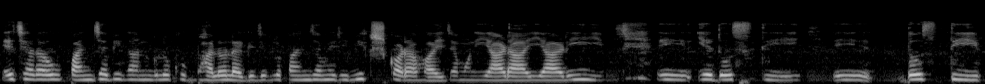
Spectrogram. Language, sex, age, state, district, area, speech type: Bengali, female, 60+, West Bengal, Purba Bardhaman, rural, spontaneous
